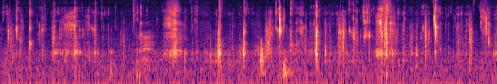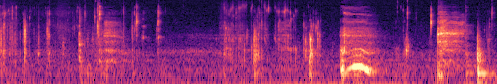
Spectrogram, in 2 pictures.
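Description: Close-miked mouth sounds of a person chewing a spoonful of rice mixed with spicy cockle sauce: a string of small wet smacks and clicks, with a brief hum of the voice near the end.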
